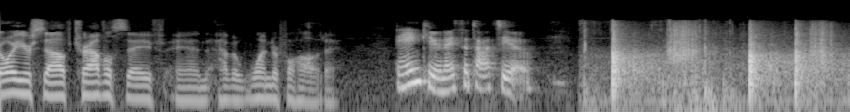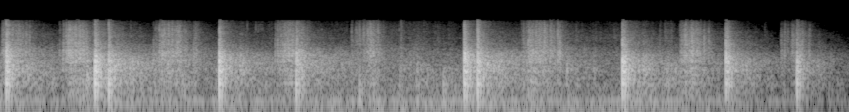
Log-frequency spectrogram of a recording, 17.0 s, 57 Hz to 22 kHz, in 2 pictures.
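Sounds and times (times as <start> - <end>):
speech: 0.0 - 6.0
fireworks exploding outdoors at night: 5.8 - 16.9.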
